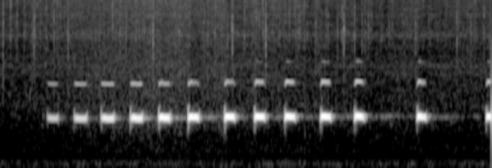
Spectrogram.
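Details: Northern saw-whet owl (Aegolius acadicus) recorded in the wild gives its tooting call, a steady run of clear, mellow whistled toots, about three a second, on one unchanging pitch over a faint low hum.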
